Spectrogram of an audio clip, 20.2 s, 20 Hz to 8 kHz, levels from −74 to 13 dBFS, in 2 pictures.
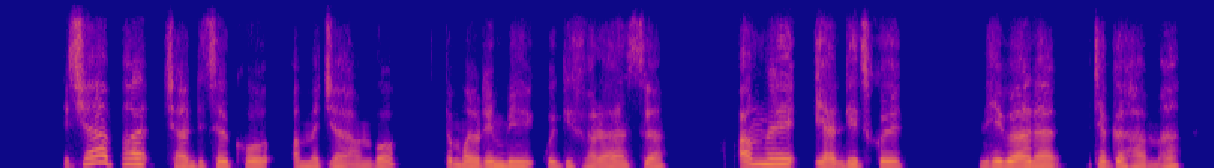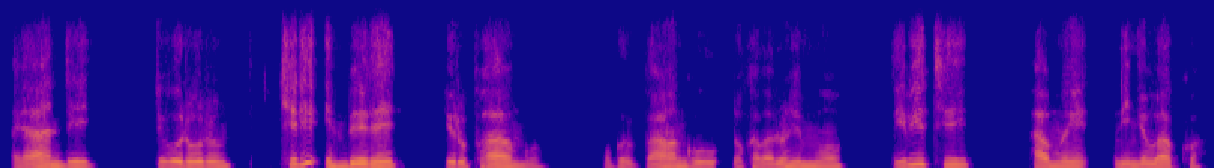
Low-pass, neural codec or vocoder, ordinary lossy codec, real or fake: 7.2 kHz; codec, 16 kHz in and 24 kHz out, 0.8 kbps, FocalCodec, streaming, 65536 codes; Opus, 24 kbps; fake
